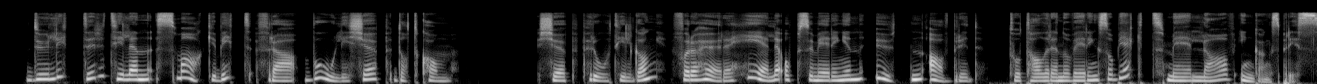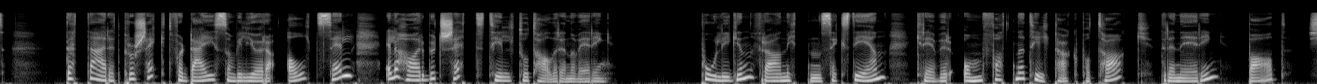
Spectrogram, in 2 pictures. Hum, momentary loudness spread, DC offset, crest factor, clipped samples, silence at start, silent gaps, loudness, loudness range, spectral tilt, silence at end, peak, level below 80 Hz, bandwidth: none; 12 LU; under 0.1%; 18 dB; under 0.1%; 0.25 s; 5.05-5.28 s; -18 LUFS; 6 LU; -4 dB/octave; 0 s; 0 dBFS; -40 dBFS; 12 kHz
